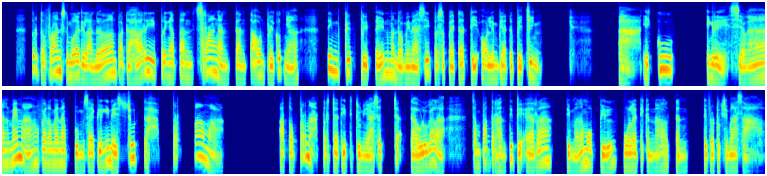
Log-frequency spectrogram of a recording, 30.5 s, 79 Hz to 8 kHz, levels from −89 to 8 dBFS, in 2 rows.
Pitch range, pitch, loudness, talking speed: 115-160 Hz, 130 Hz, -24 LUFS, 105 wpm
